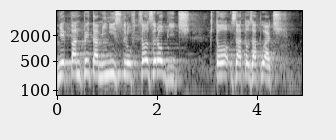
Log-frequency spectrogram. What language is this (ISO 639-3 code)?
pol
